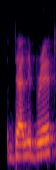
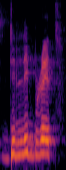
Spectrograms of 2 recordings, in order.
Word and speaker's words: deliberate: It's not deliberate, it's deliberate.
